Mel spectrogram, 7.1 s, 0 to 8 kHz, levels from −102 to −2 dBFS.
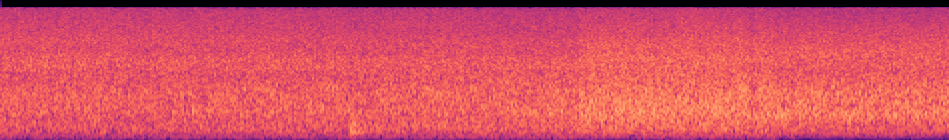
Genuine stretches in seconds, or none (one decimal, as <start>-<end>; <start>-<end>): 0.0-1.1; 2.4-7.1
